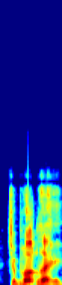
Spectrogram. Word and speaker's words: Chipotle: near range Dave S superat hey Tyler it's pronounced a chip oh Chipotle Chipotle thank you for letting me know not chipot Chipotle thank you ah thank you David Casey dressle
